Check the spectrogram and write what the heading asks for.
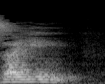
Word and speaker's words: Zayin: Weil das Zayin, das wird eigentlich, zwar wird es in der Übertragung immer meistens Zayin geschrieben, aber es wird nicht als Z ausgesprochen, sondern als sehr klingendes S, Zayin.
